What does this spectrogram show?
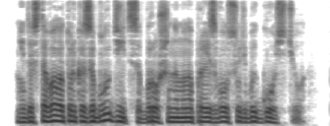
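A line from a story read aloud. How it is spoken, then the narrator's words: Muttering. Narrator (Russian): пробормотал он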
